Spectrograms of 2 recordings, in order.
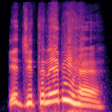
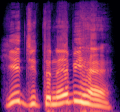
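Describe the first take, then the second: No difference in how they are said.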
